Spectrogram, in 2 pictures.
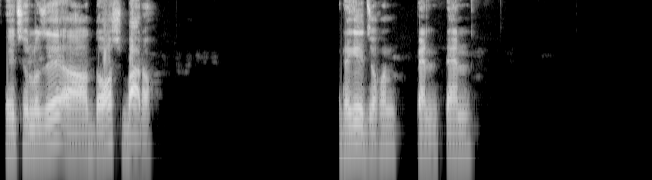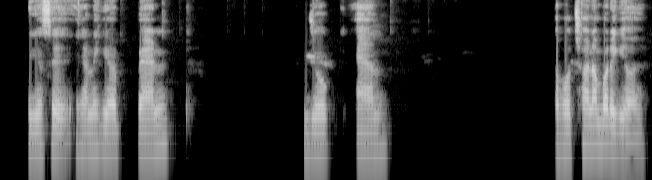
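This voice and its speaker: A male chemistry teacher gives an informal lecture in a warm, mid-range voice, speaking slowly and pausing often. He poses questions and answers them himself, thinks aloud as he writes, and checks in with his students frequently. The recording is dry and of studio quality.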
